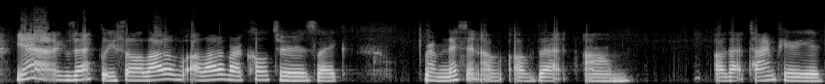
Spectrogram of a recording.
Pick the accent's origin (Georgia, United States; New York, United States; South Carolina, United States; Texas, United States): New York, United States; New York City; we're both from Queens.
